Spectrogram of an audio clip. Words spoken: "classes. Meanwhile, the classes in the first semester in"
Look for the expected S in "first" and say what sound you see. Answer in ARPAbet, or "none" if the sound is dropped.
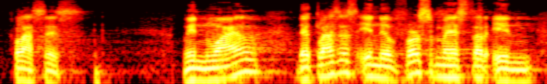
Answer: none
